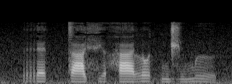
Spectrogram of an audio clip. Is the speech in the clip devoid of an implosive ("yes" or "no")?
yes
